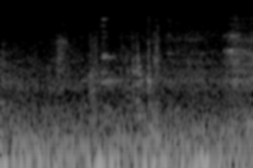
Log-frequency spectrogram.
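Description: Faint, scattered small clicks and rustles of hands handling metal parts at the engine's water pump and fan belt.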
